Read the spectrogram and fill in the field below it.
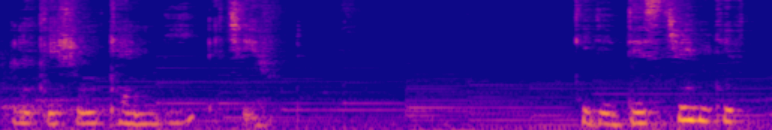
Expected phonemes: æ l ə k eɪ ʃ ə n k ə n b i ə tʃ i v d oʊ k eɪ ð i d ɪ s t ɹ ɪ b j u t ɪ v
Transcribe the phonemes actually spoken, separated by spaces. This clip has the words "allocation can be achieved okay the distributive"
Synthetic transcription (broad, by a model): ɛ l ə k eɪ ʃ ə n k ə n b i ə tʃ i v d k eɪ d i d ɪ s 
